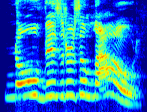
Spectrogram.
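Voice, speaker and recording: A woman's voice: very high voice, expressive, slow pace, a bit bright, pitched above the performer's own voice, heavily acted. A woman voicing a blustering, weepy, lonely male bear in a children's storybook, exclaiming emotionally. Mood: sniffling, grudging. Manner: emotional, exclamatory, blubbering and wailing. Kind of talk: children's storybook character reading.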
